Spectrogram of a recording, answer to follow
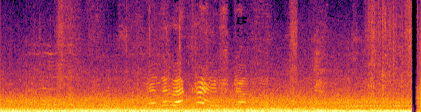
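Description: Steady low rumble of a car's engine and road noise heard inside the cabin while driving. A short high voice comes briefly about a second and a half in.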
